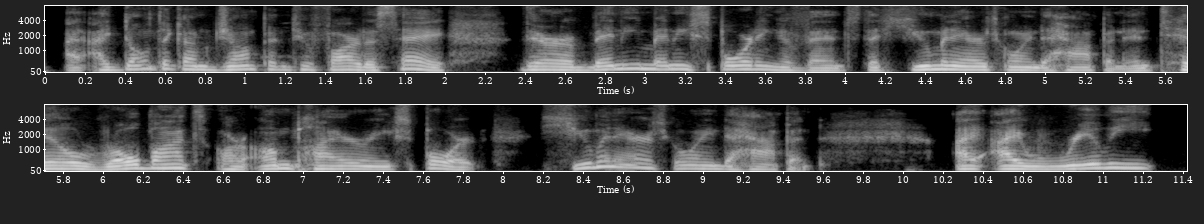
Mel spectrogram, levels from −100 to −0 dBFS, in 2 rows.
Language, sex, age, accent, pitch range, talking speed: English, male, 30-49, American, 115-145 Hz, 190 wpm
